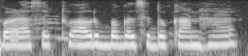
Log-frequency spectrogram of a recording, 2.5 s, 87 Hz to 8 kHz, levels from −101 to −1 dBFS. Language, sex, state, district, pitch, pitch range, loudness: Hindi, female, Jharkhand, Palamu, 215 Hz, 215-220 Hz, -15 LUFS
